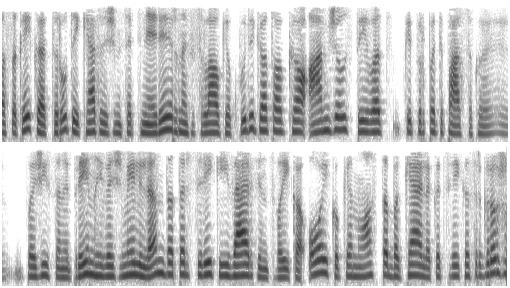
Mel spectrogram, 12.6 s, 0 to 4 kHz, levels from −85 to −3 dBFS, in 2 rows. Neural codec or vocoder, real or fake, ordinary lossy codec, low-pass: codec, 16 kHz, about 1 kbps, DyCAST, with the encoder's durations; fake; MP3, 24 kbps; 3.6 kHz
